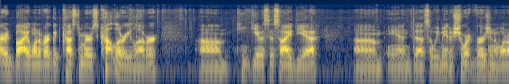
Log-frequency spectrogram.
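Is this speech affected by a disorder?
No.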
